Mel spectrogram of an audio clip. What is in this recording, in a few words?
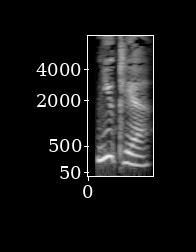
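"nuclear", British English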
